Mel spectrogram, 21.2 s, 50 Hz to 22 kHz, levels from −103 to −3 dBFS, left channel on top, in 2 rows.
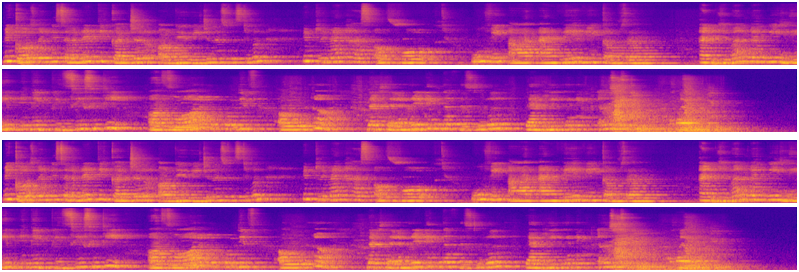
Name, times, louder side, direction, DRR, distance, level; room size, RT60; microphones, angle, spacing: voice 1, 0.0-3.6 4.0-6.0 6.3-8.7 9.3-15.1 15.5-18.9 19.5-19.9, left 1 dB, 15° right, -3 dB, 0.5 m, -25 dB
voice 2, 12.8-13.4 18.6-20.2, left 2 dB, 80° left, 2 dB, 0.5 m, -26 dB
4.9 x 2.4 x 2.3 m, 1.1 s
head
